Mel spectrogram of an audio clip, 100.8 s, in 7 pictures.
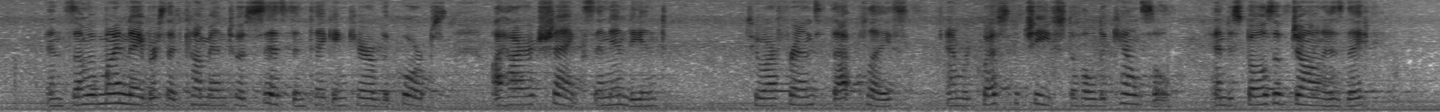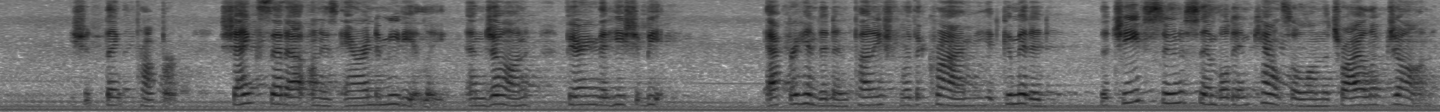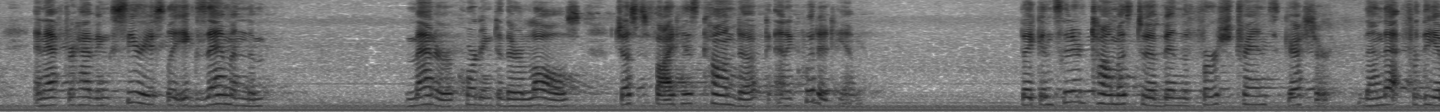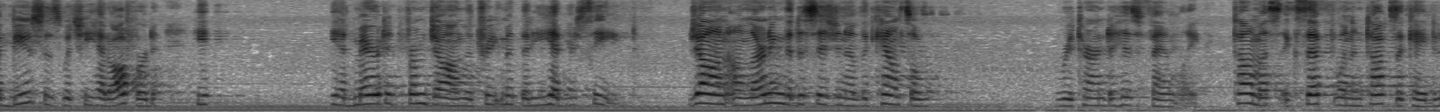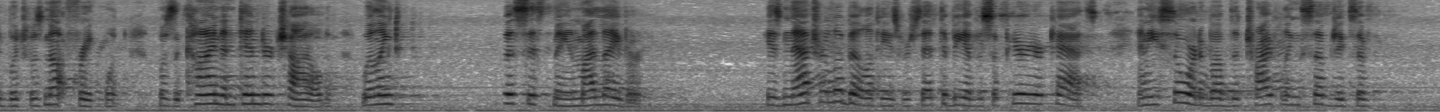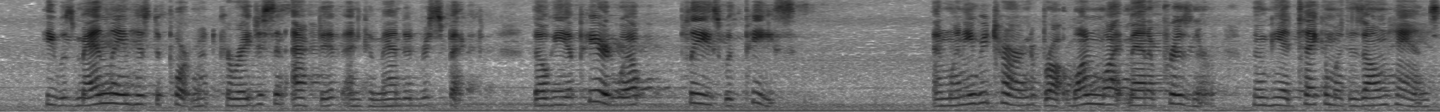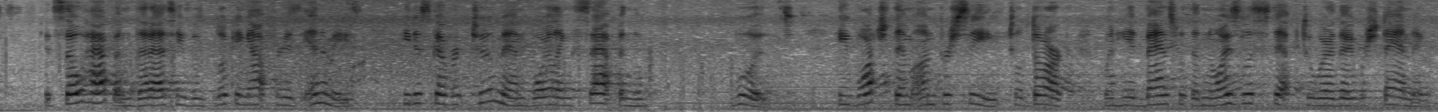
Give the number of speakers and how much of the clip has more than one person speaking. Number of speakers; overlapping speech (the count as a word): one, no overlap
